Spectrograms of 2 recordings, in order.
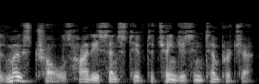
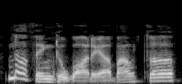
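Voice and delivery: cheerful Igor; 4 semitones higher, 4 dB louder than usual. A narrator's reading. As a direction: reassure them brightly, in no hurry. Igor voiced in the story.

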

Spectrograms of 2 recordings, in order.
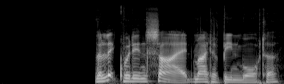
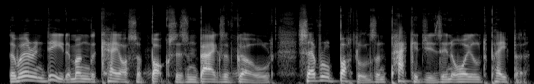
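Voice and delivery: ordinary delivery

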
